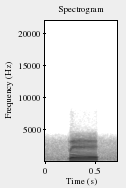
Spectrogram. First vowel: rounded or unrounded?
unrounded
